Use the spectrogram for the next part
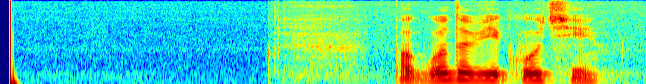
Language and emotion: Russian, neutral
